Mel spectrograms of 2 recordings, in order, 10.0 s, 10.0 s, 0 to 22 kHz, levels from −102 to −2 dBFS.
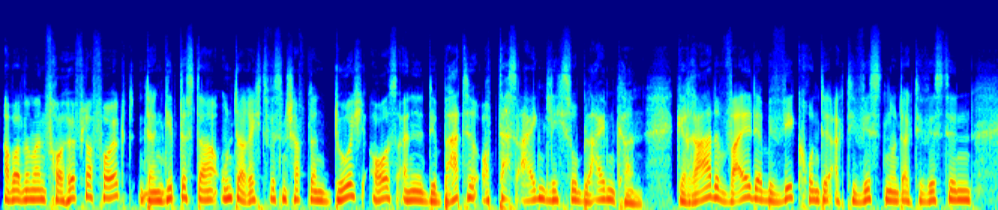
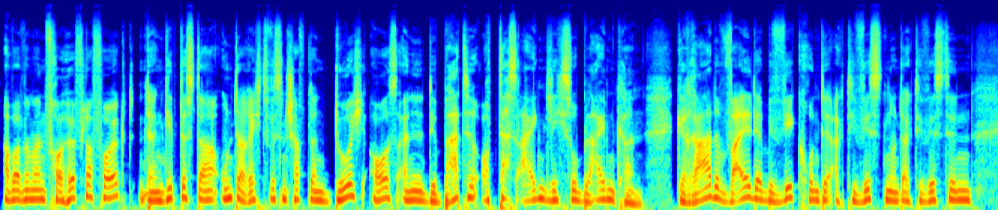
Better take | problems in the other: second | muffled; slightly; fading above 2.5 kHz

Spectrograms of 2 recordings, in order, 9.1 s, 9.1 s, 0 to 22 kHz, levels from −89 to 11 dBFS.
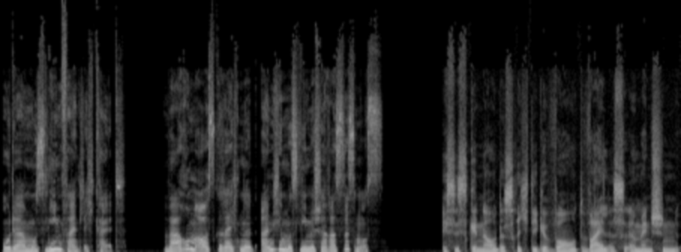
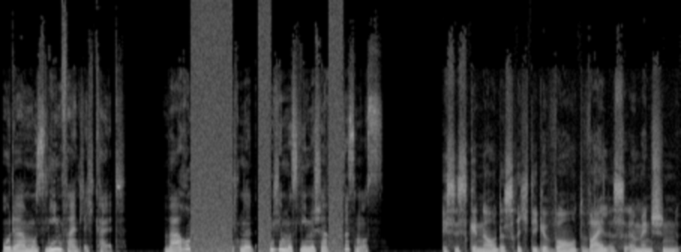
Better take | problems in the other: first | audio cutting out; filled with static; at 2.5 s for 0.5 s, at 3.5 s and at 4.5 s

